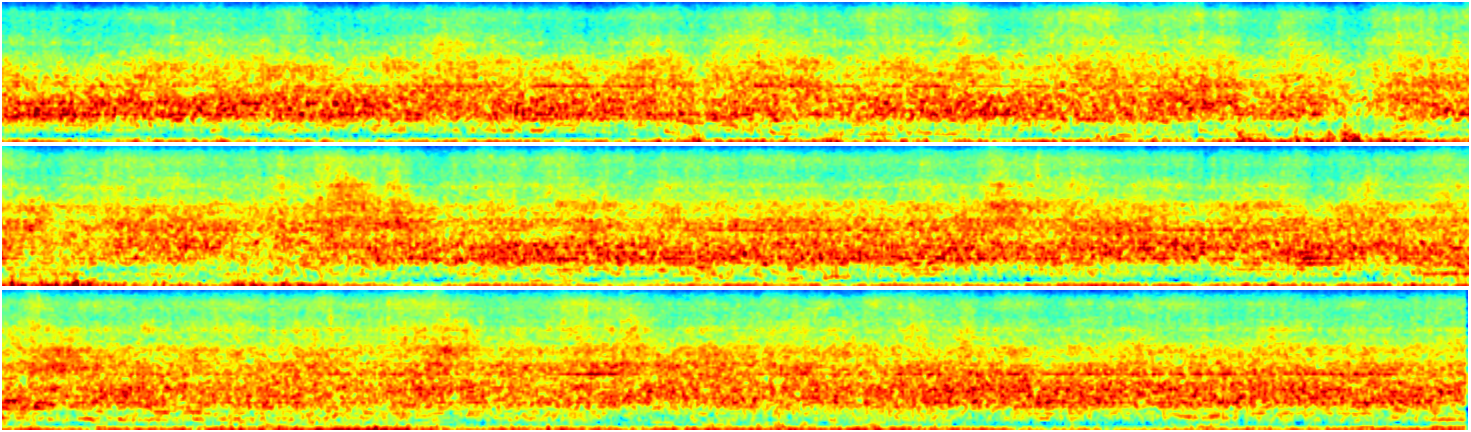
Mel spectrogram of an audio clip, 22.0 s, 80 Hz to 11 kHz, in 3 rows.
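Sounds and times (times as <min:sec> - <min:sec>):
aircraft engine drone: 0:00.0 - 0:22.0.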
